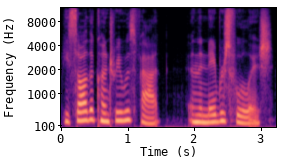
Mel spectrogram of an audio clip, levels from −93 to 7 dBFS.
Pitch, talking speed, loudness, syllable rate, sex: 210 Hz, 185 wpm, -15 LUFS, 4.7 syllables/s, female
